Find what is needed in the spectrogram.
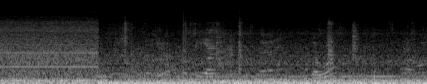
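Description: Steady low noise of a Boeing 787 Dreamliner's passenger cabin, the air-conditioning and ventilation running, with faint passenger voices and a few light clicks.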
